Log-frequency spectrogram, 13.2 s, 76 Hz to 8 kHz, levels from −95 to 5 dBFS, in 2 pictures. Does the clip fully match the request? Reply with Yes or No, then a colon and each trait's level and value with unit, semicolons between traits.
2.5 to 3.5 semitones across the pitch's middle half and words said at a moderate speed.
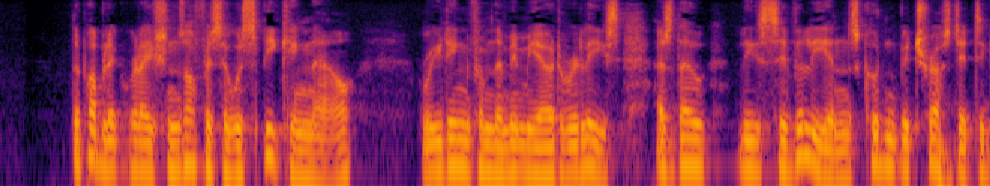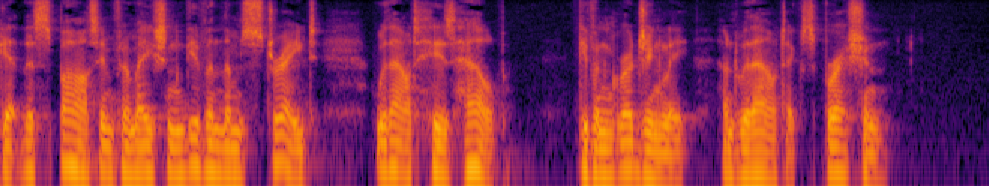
Yes: average, 2.8 semitones; average, 160 wpm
